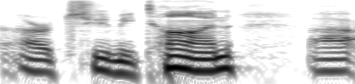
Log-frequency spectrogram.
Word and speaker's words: tun: finish the u the tune or excuse me, ton. Uh I always want to say tune because it looks like tune to me, but it's ton pronounced ton.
